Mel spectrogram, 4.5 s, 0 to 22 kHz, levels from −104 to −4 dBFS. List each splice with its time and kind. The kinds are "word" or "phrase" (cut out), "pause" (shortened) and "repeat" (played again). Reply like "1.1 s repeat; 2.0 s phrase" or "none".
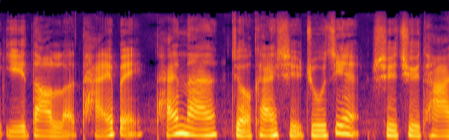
1.5 s pause; 2.2 s pause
